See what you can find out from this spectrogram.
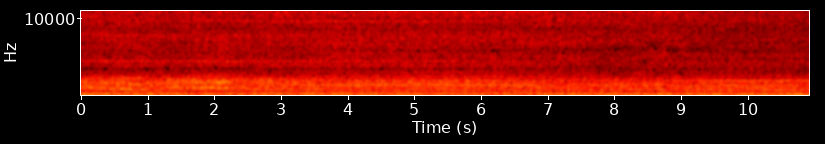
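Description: A thin, steady high-pitched squeal rides over an even idle and holds throughout; the source is still unidentified.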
